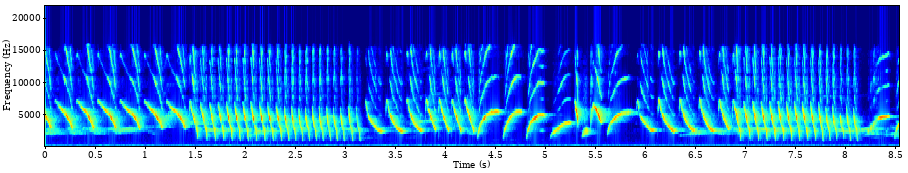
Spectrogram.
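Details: Canary singing continuously to prompt other canaries to respond. Swooping notes alternate with dense, buzzy rolling trills and bursts of rapid chatter, with no other sounds heard.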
